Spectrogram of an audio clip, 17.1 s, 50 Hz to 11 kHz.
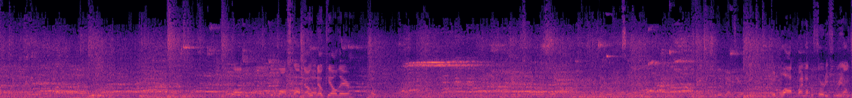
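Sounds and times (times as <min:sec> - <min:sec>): players shouting: 0:00.0 - 0:14.7.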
